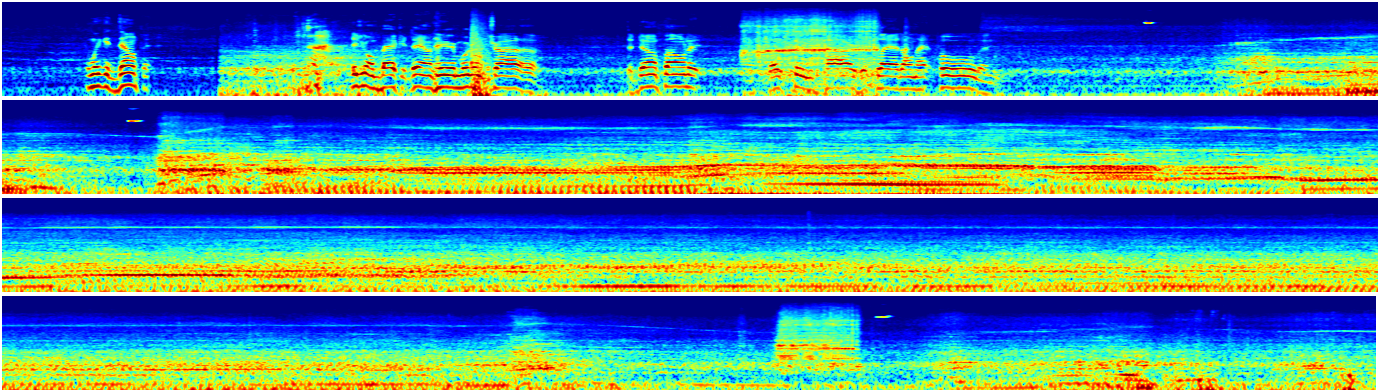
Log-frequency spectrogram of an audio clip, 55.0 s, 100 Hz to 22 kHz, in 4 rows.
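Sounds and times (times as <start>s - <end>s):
truck diesel engine running: 0.0s - 13.2s, 14.6s - 55.0s
thin high whine: 17.9s - 46.4s.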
